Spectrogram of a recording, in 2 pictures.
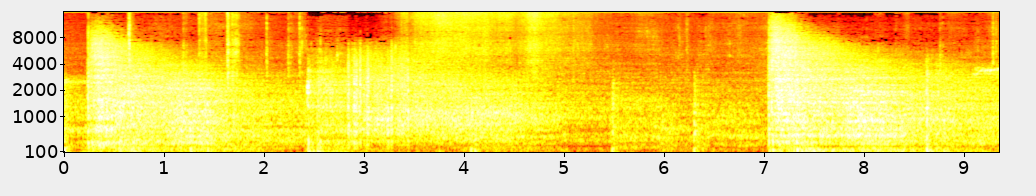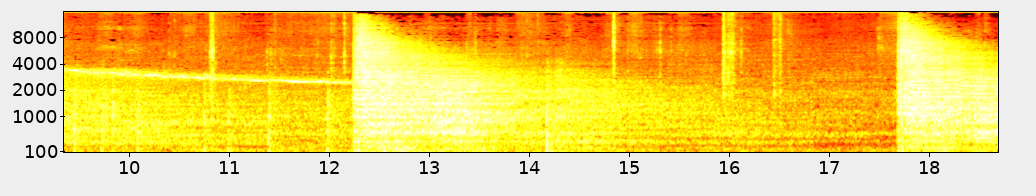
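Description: Aerial fireworks shells bursting: four big booms about five seconds apart, each followed by a long echoing, crackling tail, with a smaller bang about two seconds in. A thin whistle falling in pitch runs for a few seconds in the middle.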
